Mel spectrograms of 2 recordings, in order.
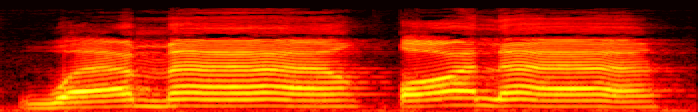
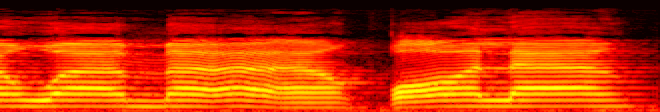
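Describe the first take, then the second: The two takes are said the same way.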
